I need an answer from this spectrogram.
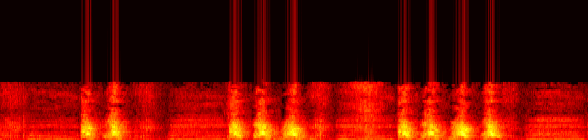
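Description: Pug barking excitedly in quick runs of short barks, two, then three, then four in a row, with softer whines between the runs.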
